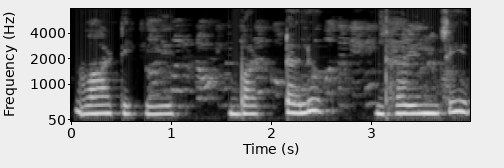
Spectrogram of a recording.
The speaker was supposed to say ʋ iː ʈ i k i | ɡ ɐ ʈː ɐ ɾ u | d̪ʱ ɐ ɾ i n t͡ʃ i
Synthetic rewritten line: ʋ aː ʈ i k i | b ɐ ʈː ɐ l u | d̪ʱ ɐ ɾ i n t͡ʃ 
